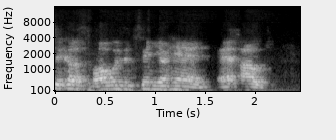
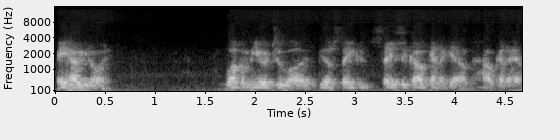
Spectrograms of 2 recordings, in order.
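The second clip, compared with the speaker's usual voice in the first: casual, unprofessional, salesy salesman voice; 4 semitones lower than usual. Showing how to greet a customer on the lot: non-professional sales approach. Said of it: "in a non-professional manner".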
